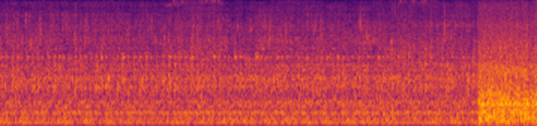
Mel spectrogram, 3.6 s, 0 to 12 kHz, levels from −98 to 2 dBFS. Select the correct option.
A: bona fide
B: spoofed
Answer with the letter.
A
